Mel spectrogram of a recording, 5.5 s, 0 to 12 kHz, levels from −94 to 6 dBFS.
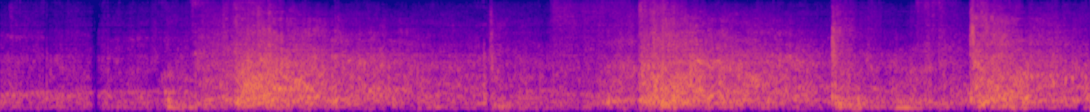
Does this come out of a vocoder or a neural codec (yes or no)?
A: yes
